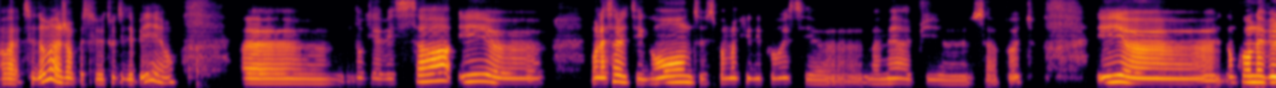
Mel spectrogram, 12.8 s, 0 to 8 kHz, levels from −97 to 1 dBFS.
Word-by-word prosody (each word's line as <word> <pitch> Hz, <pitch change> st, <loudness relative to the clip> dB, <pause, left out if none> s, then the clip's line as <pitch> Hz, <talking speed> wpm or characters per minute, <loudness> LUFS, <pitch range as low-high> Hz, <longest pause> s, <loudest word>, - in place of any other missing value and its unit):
Oh 170 Hz, -, -5 dB
ouais, 165 Hz, -2 st, +1 dB
c'est 350 Hz, -, -9 dB
dommage, 215 Hz, -12 st, +3 dB
hein, 180 Hz, -, 0 dB
parce 160 Hz, -, -14 dB
que 160 Hz, -, -8 dB
tout -, -, -12 dB
était 155 Hz, 0 st, -8 dB
payé, 250 Hz, -, -4 dB
hein. 190 Hz, +2 st, -9 dB, 0.7 s
Heu, 165 Hz, -1 st, -1 dB, 0.3 s
donc 180 Hz, -1 st, -14 dB
il -, -, -18 dB
y 165 Hz, -, -11 dB
avait 165 Hz, 0 st, -15 dB
ça 250 Hz, +4 st, +5 dB
et 235 Hz, +2 st, -1 dB
heu, 175 Hz, -2 st, -4 dB, 0.5 s
bon 185 Hz, -, -1 dB
la 180 Hz, -, +5 dB
salle 230 Hz, +1 st, +2 dB
était 165 Hz, -6 st, -9 dB
grande, 205 Hz, +5 st, +3 dB
c'est 160 Hz, -, -12 dB
pas 165 Hz, -, -8 dB
moi 180 Hz, +1 st, -5 dB
qui -, -, -15 dB
ai -, -, -15 dB
décoré, 180 Hz, -, -11 dB
c'est, 155 Hz, -, -14 dB
heu, 145 Hz, 0 st, -14 dB, 0.3 s
ma 155 Hz, 0 st, -13 dB
mère 170 Hz, 0 st, -6 dB
et 160 Hz, -, -14 dB
puis, 150 Hz, -1 st, -15 dB
heu, 140 Hz, 0 st, -15 dB
sa -, -, -5 dB
pote. -, -, -12 dB, 0.6 s
Et 215 Hz, +2 st, +4 dB
heu, 165 Hz, -, +2 dB
donc 195 Hz, -, -7 dB
on 215 Hz, 0 st, +6 dB
avait 205 Hz, -1 st, +5 dB
175 Hz, 205 wpm, -22 LUFS, 165-210 Hz, 0.7 s, on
